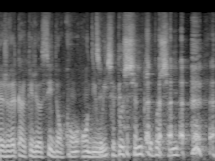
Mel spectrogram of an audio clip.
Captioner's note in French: rire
